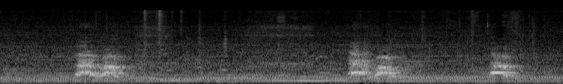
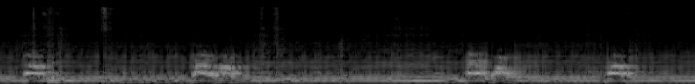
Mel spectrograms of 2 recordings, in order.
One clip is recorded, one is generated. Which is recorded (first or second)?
first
